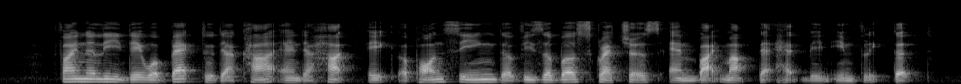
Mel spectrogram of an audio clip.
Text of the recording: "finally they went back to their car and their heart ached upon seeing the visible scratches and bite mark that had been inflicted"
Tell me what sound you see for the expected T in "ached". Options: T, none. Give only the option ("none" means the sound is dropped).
none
